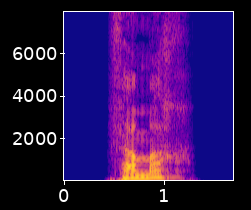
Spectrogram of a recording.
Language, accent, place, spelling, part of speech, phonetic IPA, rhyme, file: German, Germany, Berlin, vermach, verb, [fɛɐ̯ˈmax], -ax, De-vermach.ogg
- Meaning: 1. singular imperative of vermachen 2. first-person singular present of vermachen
